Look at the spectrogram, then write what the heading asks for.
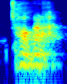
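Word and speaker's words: झगड़ा: has been replaced by Jhagada from Hindi, and it is pronounced as Jhogada.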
